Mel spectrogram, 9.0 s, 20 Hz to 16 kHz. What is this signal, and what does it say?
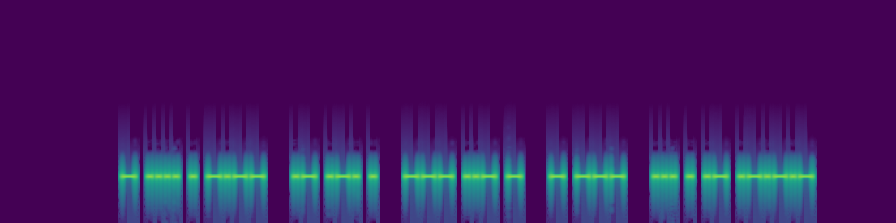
Morse code, heard as a keyed tone, about 28 wpm, 700 Hz. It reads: THEY ARE OUT TO SEA.
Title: Sentences from Top 1000 Words - Review Part 1 - 28wpm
